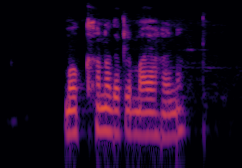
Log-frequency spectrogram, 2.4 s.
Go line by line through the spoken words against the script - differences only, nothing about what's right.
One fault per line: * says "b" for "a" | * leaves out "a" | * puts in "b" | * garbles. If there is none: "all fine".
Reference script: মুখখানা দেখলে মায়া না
* puts in "হয়"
